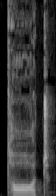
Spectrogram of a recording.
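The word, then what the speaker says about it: thought: अगर आपको इंग्लिश में कहीं पर GHT लिखा मिले ये हमारा कोड होता है। इसे पढ़ते हैं टा। क्या पढ़ते हैं? टा। और शुरुआत में लिखा है THOU इसे पढ़ते हैं थॉ। क्या पढ़ते हैं? थॉ। तो मीनिंग बन गई थॉट।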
